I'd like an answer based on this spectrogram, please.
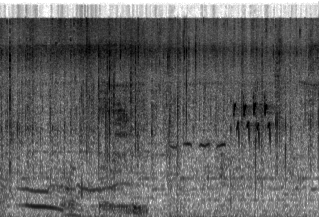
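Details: Tame cows in a herd wandering along the road home to the barn; one low, drawn-out harmonic moo lasting about two seconds, then rustling and scuffing noises with faint higher chirps behind.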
